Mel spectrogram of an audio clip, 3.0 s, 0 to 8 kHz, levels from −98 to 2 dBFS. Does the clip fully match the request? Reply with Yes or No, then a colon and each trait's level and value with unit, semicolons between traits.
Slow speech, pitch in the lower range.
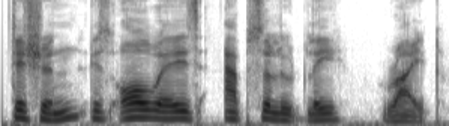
Yes: slow, 100 wpm; low, 115 Hz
